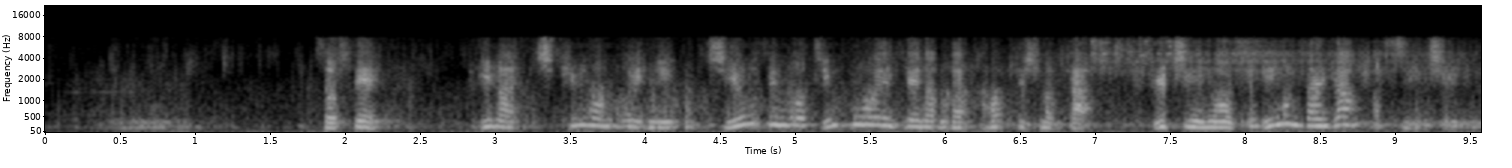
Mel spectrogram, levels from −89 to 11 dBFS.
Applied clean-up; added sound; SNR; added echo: neural separator model SepFormer DNS4.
